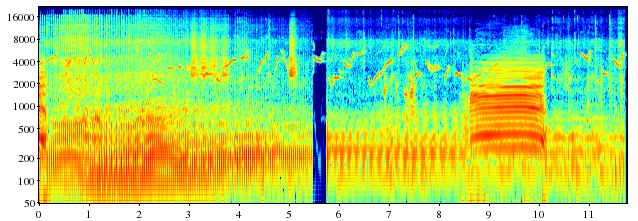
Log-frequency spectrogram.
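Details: Herd of tame cows roaming in the morning looking for food; steady low rumble of movement, then a single strong, drawn-out harmonic moo lasting about one and a half seconds, with chirping birds overhead.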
